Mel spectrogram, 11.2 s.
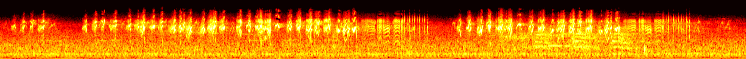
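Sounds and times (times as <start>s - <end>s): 
barn swallow singing: 0.1s - 11.0s.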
